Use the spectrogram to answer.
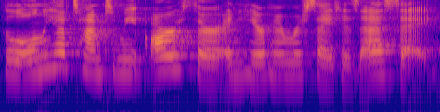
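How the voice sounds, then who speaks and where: A woman voicing a calm, patient father while reading a picture book aloud. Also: on the high side, a little fast.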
